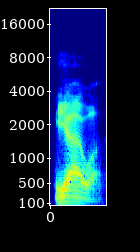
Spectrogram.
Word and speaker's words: Yahowah: hundreds of them and the Y sound in Hebrew is pronounced exactly as the Y is in English it's a legacy of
